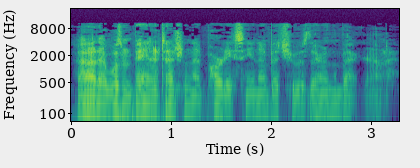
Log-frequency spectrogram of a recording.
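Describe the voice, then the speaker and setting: Recorded with no room sound, a low-voiced man co-hosts a podcast and chats casually through a movie commentary. He is animated and talkative, with quick reactions.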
